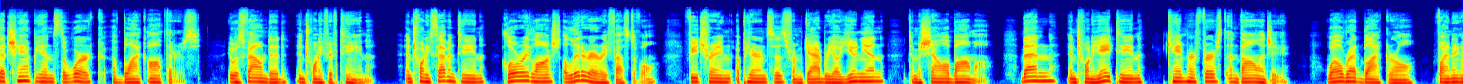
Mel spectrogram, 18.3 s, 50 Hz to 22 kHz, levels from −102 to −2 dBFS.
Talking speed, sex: 125 wpm, male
